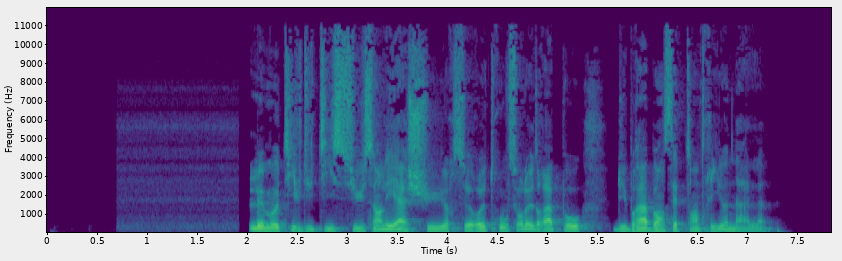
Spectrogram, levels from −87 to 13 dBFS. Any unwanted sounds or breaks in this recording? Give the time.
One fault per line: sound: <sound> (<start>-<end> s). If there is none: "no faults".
no faults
